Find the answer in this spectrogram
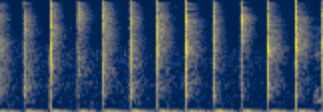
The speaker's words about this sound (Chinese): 谢谢你们，非常感谢。给他们一个鼓掌。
